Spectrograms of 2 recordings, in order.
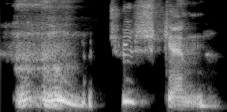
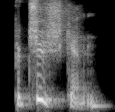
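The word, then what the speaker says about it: Pichushkin: Alexander now I'm going to say it wrong. Petrushkin. Now I said it right. Petrushkin.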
